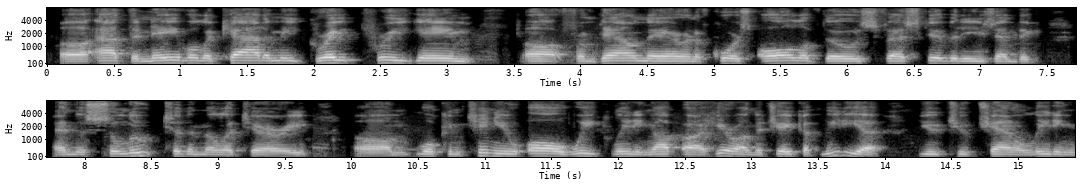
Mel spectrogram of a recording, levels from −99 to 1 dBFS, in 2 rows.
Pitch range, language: 120-150 Hz, English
